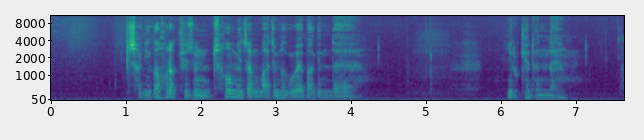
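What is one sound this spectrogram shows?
A middle-aged man speaks nearby calmly.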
